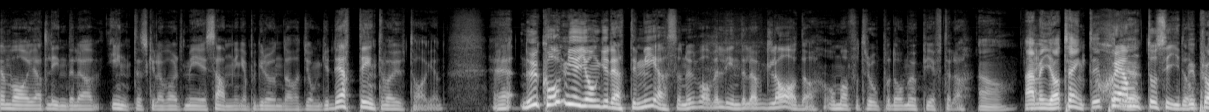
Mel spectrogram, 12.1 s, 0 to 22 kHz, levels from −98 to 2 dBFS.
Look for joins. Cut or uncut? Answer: uncut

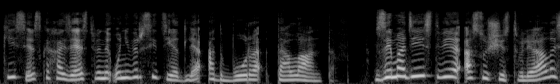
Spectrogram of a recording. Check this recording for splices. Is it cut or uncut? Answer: uncut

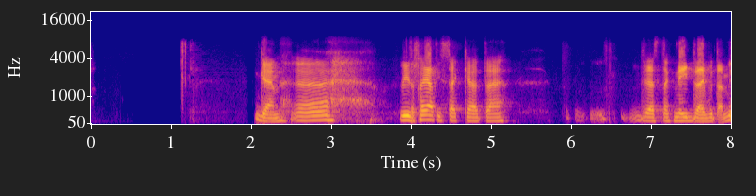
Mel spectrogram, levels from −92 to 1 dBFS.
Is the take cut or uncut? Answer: cut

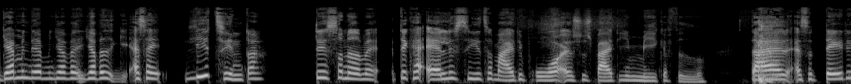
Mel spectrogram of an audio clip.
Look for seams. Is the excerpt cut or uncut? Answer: uncut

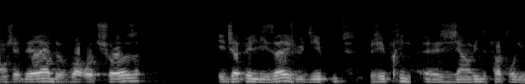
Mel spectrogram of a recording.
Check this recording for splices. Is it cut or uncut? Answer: cut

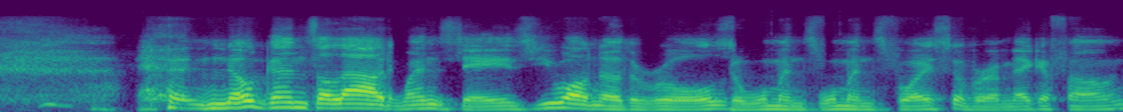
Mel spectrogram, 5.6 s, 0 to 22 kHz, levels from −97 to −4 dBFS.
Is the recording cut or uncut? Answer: cut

